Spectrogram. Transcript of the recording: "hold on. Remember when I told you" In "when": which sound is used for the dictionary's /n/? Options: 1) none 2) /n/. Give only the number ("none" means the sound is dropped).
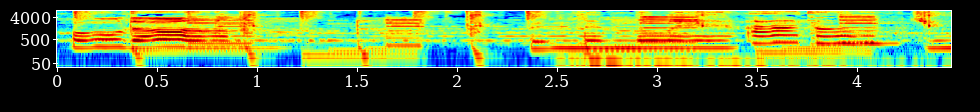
1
